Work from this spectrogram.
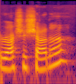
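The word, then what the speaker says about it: Rosh Hashanah: I hope you guys have a good one rashash Shana rashash Shana rashash Shana oh is that how you pronounce it rashash Shana okay good to know thank you all right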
